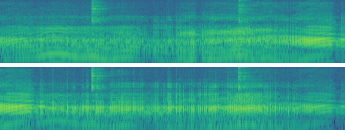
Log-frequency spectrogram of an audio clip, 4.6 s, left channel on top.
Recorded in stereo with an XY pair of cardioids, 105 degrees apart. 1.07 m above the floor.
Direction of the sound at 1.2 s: 45° right.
